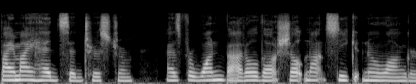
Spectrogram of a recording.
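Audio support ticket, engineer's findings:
No fault found on listening to the speech clip. No symptom to trace to any component in the chain.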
